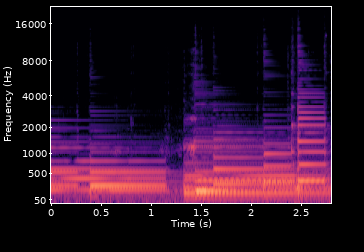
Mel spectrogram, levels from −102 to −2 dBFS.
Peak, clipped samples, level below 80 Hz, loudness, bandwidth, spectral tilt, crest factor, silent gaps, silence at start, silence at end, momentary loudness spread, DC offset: -18 dBFS; under 0.1%; -56 dBFS; -33 LUFS; 4.8 kHz; -10 dB/octave; 14 dB; none; 0 s; 0 s; 9 LU; under 0.1%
